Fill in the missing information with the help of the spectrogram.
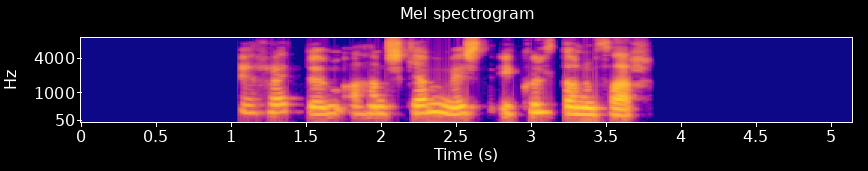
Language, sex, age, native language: Icelandic, female, 40-49, Icelandic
